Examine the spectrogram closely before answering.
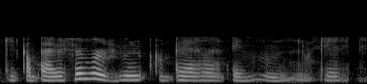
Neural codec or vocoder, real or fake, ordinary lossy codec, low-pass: autoencoder, 22.05 kHz, a latent of 192 numbers a frame, VITS, trained on one speaker; fake; none; 3.6 kHz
